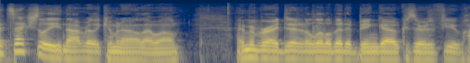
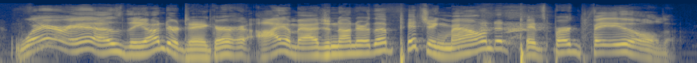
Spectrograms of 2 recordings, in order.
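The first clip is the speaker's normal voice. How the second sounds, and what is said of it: Imitates a hockey broadcaster's voice. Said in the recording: “This is Doc Emrick. ... You are selling me more and more Doc Emrick impersonation. ... You're doing pretty good.”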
